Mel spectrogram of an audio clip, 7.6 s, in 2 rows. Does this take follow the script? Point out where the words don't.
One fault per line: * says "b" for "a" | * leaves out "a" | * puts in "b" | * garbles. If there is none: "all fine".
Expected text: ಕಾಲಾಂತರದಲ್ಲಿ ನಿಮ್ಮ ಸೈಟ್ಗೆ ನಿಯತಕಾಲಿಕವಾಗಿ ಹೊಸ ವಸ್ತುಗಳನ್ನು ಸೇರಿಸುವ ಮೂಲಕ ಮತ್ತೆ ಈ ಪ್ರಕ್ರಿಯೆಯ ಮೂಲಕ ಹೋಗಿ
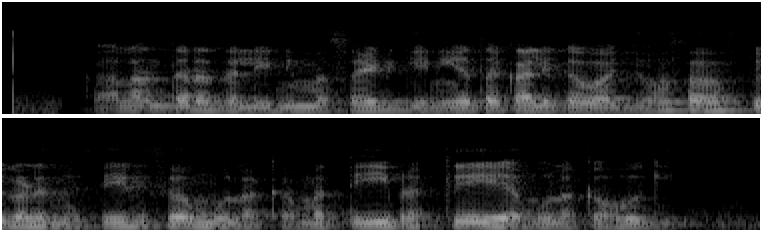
all fine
